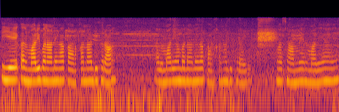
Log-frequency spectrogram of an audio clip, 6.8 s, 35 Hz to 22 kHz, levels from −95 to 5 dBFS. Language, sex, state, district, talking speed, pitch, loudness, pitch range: Hindi, female, Punjab, Pathankot, 165 wpm, 210 Hz, -20 LUFS, 195-215 Hz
